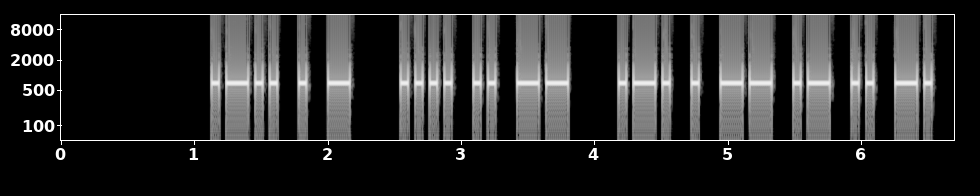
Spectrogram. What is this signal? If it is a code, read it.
Morse code, heard as a keyed tone, about 22 wpm, 700 Hz. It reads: LET HIM REMAIN
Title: Sentences from Top 1200 Words 22wpm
